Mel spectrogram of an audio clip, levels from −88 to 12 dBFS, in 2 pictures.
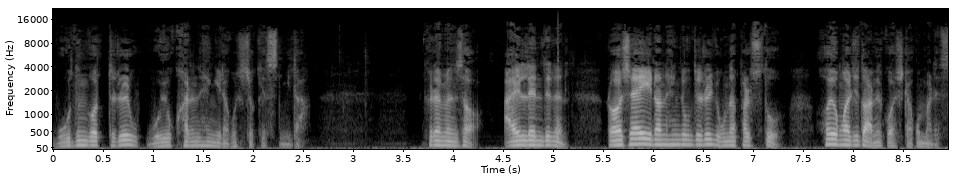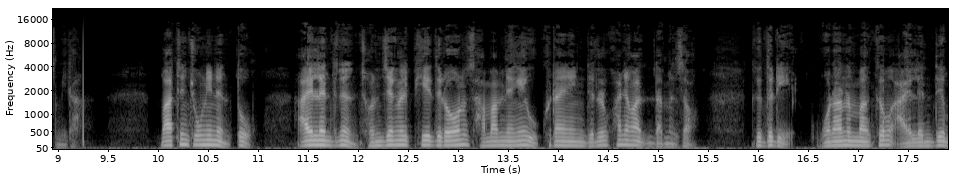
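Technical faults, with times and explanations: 5.05–5.07 s, 9.25–9.27 s and 17.25–17.27 s, loud pop: each is a single sharp pop lasting about 20 ms, roughly 10 dB above the sound at 5.05 s and about 15 dB at the later two. The likely cause is a sudden voltage step from a plug, switch, static discharge or driver glitch, which the following circuitry rounds into a brief thump. Unlike a dropout, the sound carries on underneath each pop, and unlike a faint click, these stand well above the level of the sound.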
